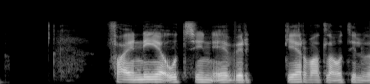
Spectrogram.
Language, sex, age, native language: Icelandic, male, 30-39, Icelandic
